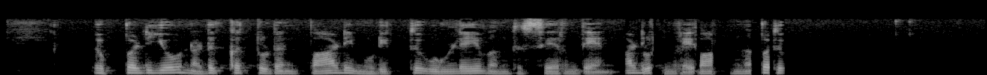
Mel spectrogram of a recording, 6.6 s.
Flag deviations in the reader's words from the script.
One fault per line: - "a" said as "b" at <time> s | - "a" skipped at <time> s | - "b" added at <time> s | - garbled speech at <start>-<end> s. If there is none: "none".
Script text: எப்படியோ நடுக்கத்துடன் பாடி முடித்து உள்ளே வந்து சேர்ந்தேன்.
- garbled speech at 4.2-5.2 s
